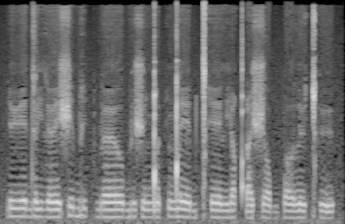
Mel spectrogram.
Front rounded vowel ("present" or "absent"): present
